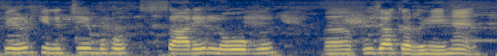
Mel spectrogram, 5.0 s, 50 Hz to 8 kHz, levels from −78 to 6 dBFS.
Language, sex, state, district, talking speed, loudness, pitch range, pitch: Hindi, female, Haryana, Jhajjar, 135 wpm, -14 LUFS, 205-230 Hz, 220 Hz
